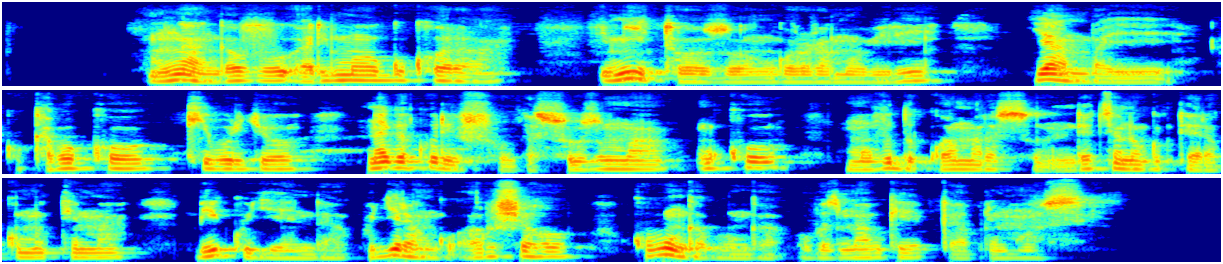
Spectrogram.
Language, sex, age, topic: Kinyarwanda, male, 18-24, health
